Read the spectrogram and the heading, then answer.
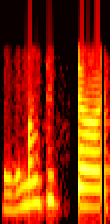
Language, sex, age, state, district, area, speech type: Marathi, female, 18-30, Maharashtra, Buldhana, rural, conversation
